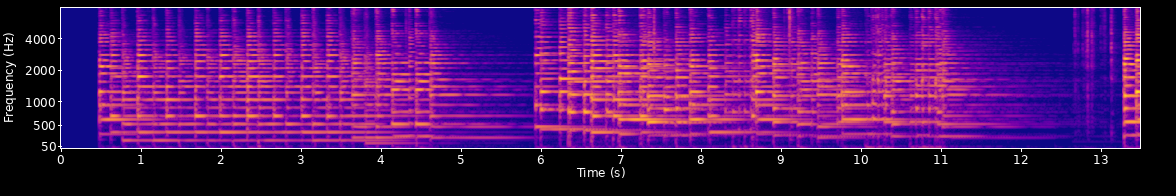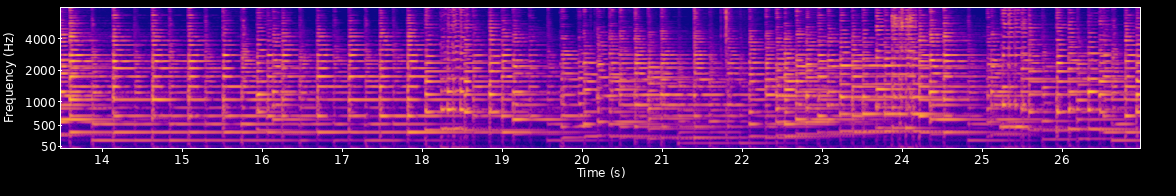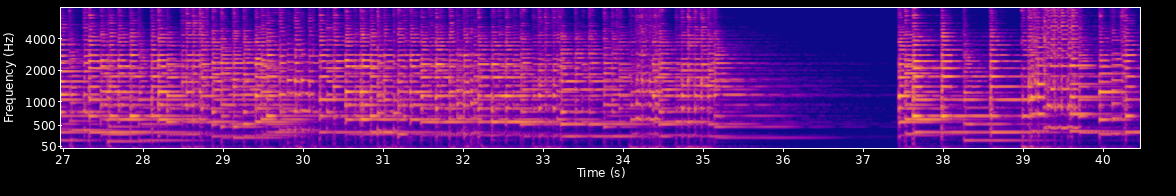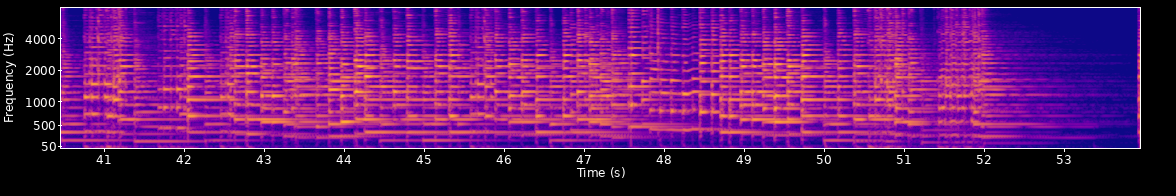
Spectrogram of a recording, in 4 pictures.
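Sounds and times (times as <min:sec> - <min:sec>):
authentic oriental plucked string instrument: 0:00.5 - 0:36.6, 0:37.4 - 0:53.9.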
